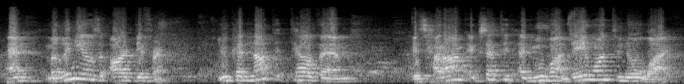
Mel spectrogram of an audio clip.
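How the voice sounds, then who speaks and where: A middle-aged man with a booming voice giving an earnest speech at a community dinner, telling stories with many fillers. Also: lively intonation, normal speed, pushed and bright. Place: large banquet hall. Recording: roomy hall sound, distant mic.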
